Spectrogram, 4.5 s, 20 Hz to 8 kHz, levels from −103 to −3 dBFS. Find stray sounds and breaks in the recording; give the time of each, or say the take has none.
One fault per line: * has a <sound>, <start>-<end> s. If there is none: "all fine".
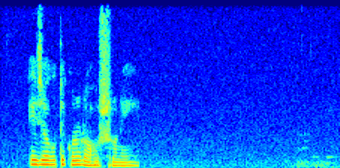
all fine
